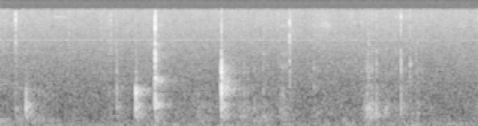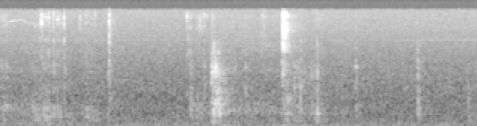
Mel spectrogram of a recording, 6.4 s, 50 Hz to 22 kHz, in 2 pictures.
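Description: Near silence broken by a few faint, irregular clicks and ticks as a hex screwdriver tightens screws in an acrylic 3D-printer frame.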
